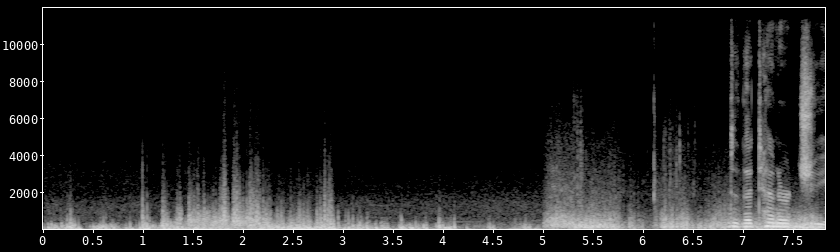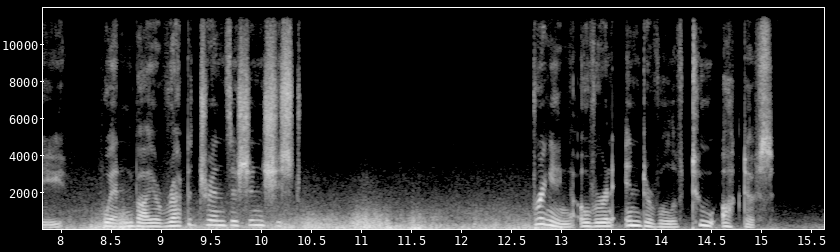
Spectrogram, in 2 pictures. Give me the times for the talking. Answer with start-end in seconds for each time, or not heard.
6.8-10.4, 12.7-15.2.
